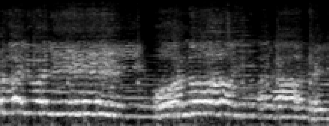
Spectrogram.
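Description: Male voices singing a Kashmiri Sufi devotional song over harmonium accompaniment, with a short break between phrases about halfway through.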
